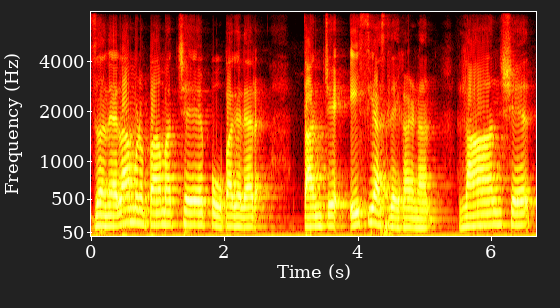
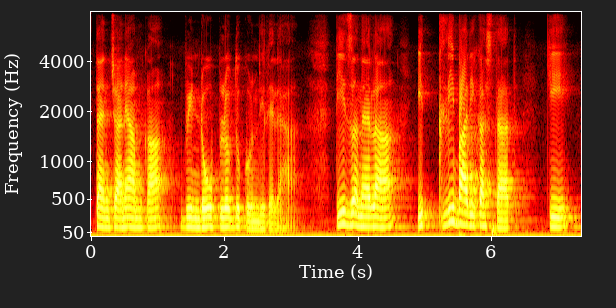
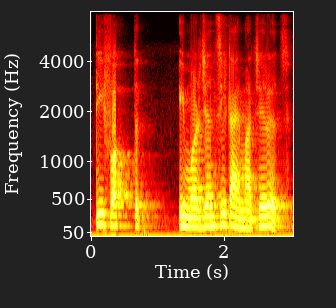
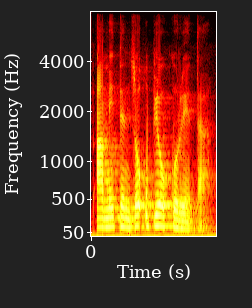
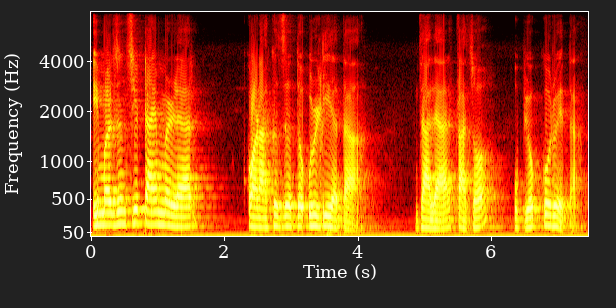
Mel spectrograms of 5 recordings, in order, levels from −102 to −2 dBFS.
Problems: background sounds at intervals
